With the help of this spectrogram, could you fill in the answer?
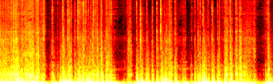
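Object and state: Metal microphone grille being scratched.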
